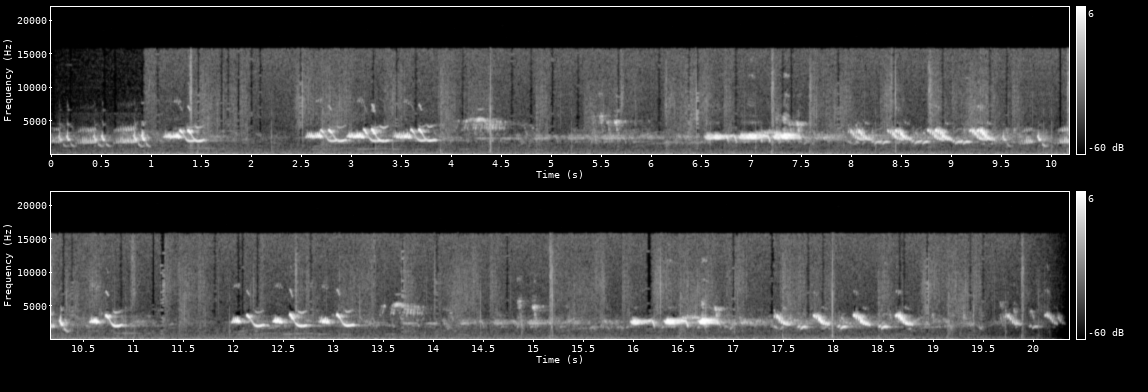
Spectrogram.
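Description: Songbird singing: short phrases of quick, high chirps repeated every few seconds, over a steady low hum.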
